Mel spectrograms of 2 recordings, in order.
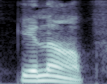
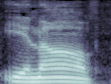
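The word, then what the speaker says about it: enough: আ তাহলে রাফ next এনাফ এখানেও দেখো শেষে জি এইচ আছে জি এইচ থাকার জন্য এবং তার আগে ও ইউ থাকার জন্য জি এইচ এর উচ্চারণ ফ হবে হবে তাহলে এনাফ তাহলে কোন শব্দের শেষে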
